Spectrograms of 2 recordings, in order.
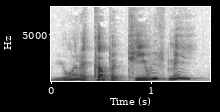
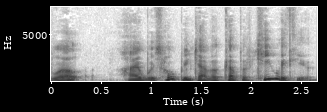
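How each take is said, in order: First: Pitched much higher in disbelief; incredulous. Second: Said in the usual way. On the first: Retold or imitated. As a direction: react like the offer is absurd. Commander can't believe it.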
